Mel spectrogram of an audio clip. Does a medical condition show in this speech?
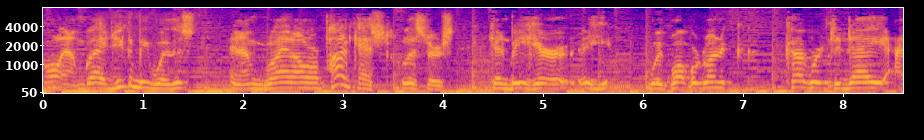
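Yes: cerebral palsy, severe.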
